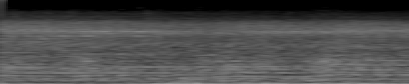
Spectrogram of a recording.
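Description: Two street-legal drag cars' engines heard far off as they run out the end of the strip, a steady distant drone that grows a little louder about a second in.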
